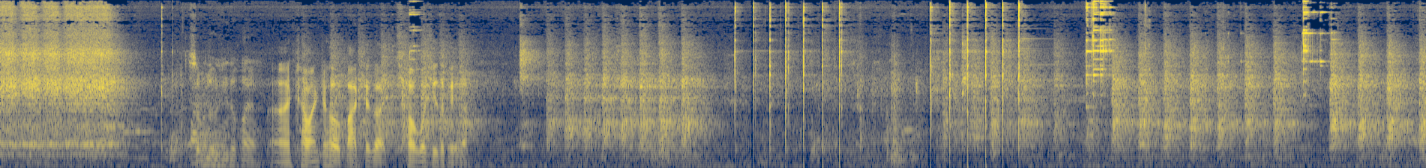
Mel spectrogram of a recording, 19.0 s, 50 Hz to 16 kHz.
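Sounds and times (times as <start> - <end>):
hammer tapping metal: 5.4 - 6.3, 12.4 - 19.0
high metallic rings: 14.5 - 15.0, 17.3 - 17.9.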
